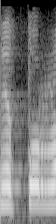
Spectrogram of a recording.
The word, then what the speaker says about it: اضطر: يقول فمن اضطر، فينطق طاء مشددة، والعرب لا تفعل هذا، يعني يدغم الضاد في الطاء، والضاد لا تدغم في الطاء، لابد من بيان الضاد وبيان الطاء.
